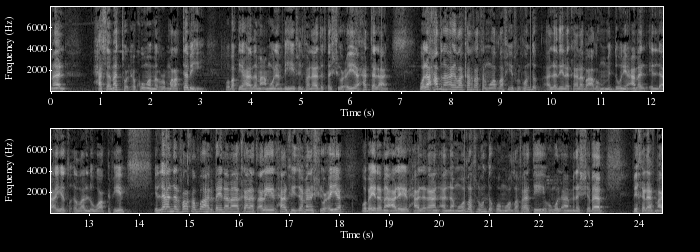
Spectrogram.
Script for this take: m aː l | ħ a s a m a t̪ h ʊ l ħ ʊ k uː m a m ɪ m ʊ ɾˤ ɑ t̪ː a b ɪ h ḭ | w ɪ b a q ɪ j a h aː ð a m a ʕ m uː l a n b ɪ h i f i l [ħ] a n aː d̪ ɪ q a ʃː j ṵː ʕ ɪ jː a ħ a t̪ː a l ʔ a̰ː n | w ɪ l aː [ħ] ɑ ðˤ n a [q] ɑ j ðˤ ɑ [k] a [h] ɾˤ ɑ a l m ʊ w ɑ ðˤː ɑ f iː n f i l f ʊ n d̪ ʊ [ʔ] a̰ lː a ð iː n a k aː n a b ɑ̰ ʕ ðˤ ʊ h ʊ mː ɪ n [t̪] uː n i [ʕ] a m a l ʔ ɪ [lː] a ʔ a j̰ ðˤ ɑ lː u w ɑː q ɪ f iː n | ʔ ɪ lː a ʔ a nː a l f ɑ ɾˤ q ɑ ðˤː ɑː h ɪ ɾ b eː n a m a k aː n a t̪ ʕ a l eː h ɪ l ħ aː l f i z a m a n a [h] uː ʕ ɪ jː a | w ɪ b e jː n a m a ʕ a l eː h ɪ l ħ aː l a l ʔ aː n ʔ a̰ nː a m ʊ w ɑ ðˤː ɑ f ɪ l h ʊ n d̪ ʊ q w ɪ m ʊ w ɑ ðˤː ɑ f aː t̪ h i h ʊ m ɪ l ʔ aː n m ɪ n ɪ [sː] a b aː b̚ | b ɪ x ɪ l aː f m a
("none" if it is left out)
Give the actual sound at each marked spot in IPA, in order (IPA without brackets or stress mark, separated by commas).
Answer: f, ħ, ʔ, k, θ, q, d̪, ʕ, lː, ʃ, ʃː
